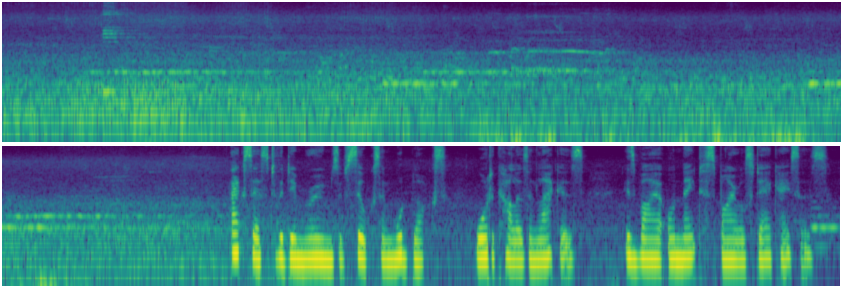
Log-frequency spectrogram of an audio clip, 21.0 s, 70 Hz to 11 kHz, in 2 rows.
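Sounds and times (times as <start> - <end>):
city street traffic rumble through shuttered balconies of a villa: 0.0 - 20.9
faint drawn-out horn or siren-like tones: 0.7 - 7.9, 10.0 - 13.4, 20.7 - 20.9
speech: 13.4 - 20.9.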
